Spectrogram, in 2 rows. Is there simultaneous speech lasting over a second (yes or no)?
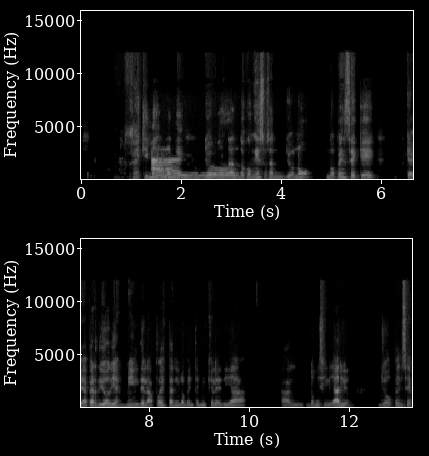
yes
